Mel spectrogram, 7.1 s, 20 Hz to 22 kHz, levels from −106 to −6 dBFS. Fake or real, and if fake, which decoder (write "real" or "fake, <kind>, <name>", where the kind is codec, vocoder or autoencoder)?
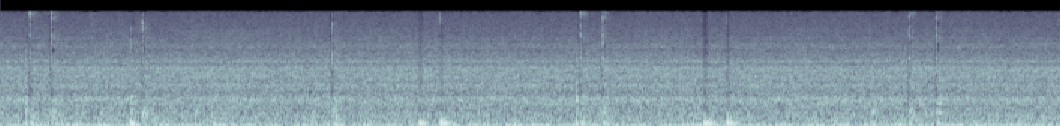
real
